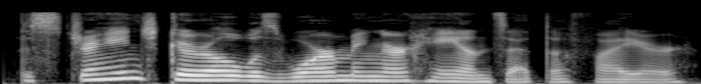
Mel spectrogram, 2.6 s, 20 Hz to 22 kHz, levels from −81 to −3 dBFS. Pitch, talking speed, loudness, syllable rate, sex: 185 Hz, 230 wpm, -17 LUFS, 4.9 syllables/s, female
